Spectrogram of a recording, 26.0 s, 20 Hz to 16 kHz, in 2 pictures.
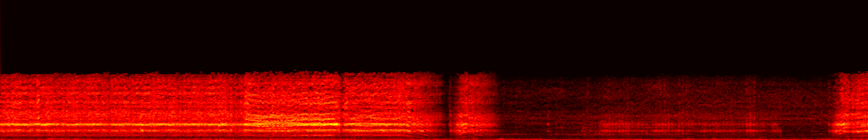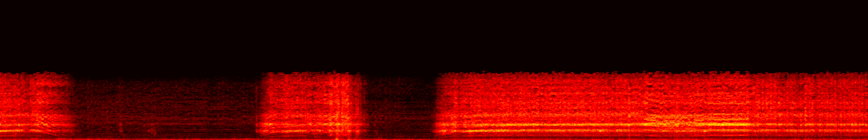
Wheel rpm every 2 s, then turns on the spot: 160, 160, 160, 30, 10, 30, 70, 0, 40, 20, 150, 160, 160.
8-12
